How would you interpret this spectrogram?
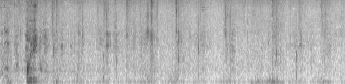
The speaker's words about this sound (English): And a woman walking the dog.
